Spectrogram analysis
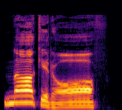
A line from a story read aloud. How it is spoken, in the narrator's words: Joe said wearily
